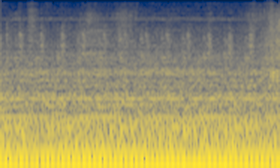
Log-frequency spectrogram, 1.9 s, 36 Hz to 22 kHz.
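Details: Mercedes Vito W638, M111 2.3L petrol; steady idle with rapid even low knock throughout; engine knocking at idle, cause not found; scan showed sensor-related faults (1493, 130, 135).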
